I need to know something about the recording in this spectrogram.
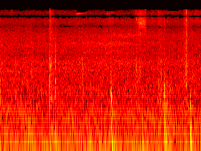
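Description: Footsteps tap on wet pavement nearby.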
